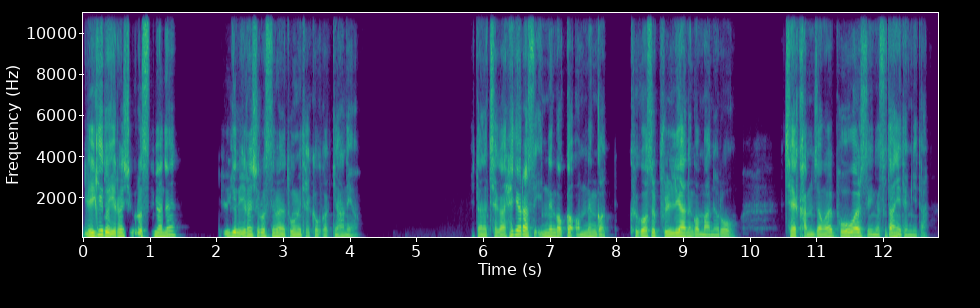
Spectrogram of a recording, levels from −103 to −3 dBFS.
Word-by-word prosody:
일기도 165 +8 +6
이런 140 +4 +4
식으로 140 -2 -1
쓰면은 160 +5 0 0.7
일기를 140 +2 +3
이런 145 +7 +2
식으로 160 -3 0
쓰면 145 -4 -1
도움이 120 0 -1
될 95 -2 -8
것 110 0 -7
같긴 95 +3 -7
하네요. 95 -10 -6 1.7
일단은 120 -2 -4
제가 110 +1 -1
해결할 190 - +4
수 170 - -5
있는 135 +9 -1
것과 130 -3 +1
없는 125 +5 -3
것 - - -4 0.3
그것을 135 +3 0
분리하는 135 +2 +3
것만으로 105 -2 -3 0.7
제 125 - +3
감정을 125 +5 0
보호할 160 +5 +3
수 130 - -7
있는 105 -1 -3
수단이 150 +1 0
됩니다. 90 -4 -9
130 Hz, 345 characters per minute, -23 LUFS, 115-150 Hz, 1.7 s, 일기도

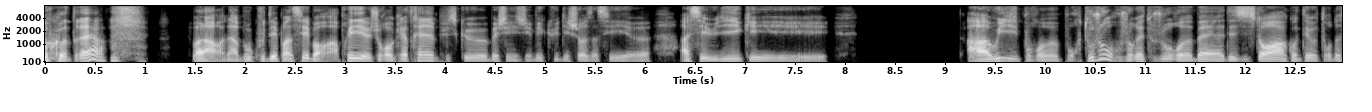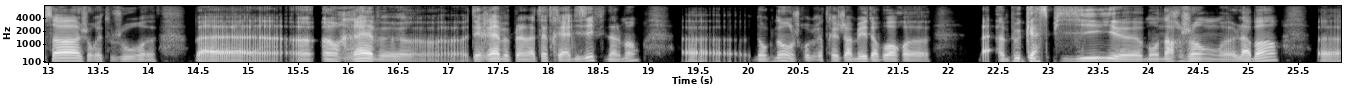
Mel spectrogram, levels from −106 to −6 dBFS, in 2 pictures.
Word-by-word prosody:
au - - +8
contraire. - - +3 0.9
Voilà, - - +5
on - - -5
a 95 - 0
beaucoup 115 +3 -7
dépensé. 115 +4 +2
Bon - - +2
après, 145 - 0
heu, 110 - +1
je 115 - 0
regrette 110 0 -2
rien 150 -1 +1
puisque, 105 -2 -6
beh 100 -1 -5
j'ai 95 - -1
j'ai 95 +1 -6
vécu 100 +1 -13
des 100 - -13
choses 100 -3 -1
assez, 95 +2 -4
heu, 90 - -9 0.3
assez 100 - +5
uniques 115 +4 -4
et 95 -1 -8 1.4
Ah 105 +1 +6
oui! 125 -2 -2
Pour, 100 0 -7
heu, 95 - -9
pour - - -14
toujours. 170 - -2
J'aurai 115 +1 -3
toujours, 115 -1 -4
heu, 100 - -3
beh 100 -1 0
des 110 -1 +2
histoires 105 0 +5
à - - +6
raconter 110 -1 -5
autour 105 - -8
de 105 - -6
ça, 140 +4 +7
j'aurai 110 -4 -6
toujours, 110 0 -8
heu, 95 - -10 0.4
beh, - - +2 0.9
un - - -2
un 110 0 +2
rêve, 120 +3 +5
heu 95 -1 -5 0.6
des 105 - +1
rêves 110 +1 +5
plein 105 - -1
la 100 - -1
tête 120 - -3
réalisés, 105 - +1
finalement. 105 +3 -6 0.5
Heu, - - -2 0.6
donc 105 +2 -5
non, 150 +1 0
je - - -7
regretterai 100 0 -6
jamais 115 +5 +1
d'avoir, 110 -2 0
heu, 90 -1 -4 0.5
bah, - - 0
un 110 - -1
peu 140 +6 -3
«gaspillé» 130 +1 +3
heu, 105 -1 0
mon 115 +3 -5
argent, 115 0 0
heu, - - -4
là-bas, 110 +11 +3 0.4
heu, - - -2
110 Hz, 175 wpm, -24 LUFS, 100-120 Hz, 1.4 s, au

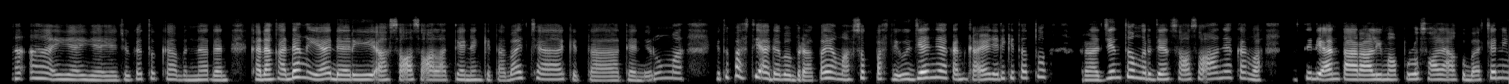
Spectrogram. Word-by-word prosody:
Mhm, 285 +1 -2
iya 230 -1 0
iya 210 -1 -2
iya 195 - -3
juga 205 +4 -4
tuh 270 - -6
Kak, 230 -1 -2
benar, 210 +1 -1
dan 200 0 +2 0.3
kadang-kadang 235 +7 +5
ya, 230 - +3 0.2
dari, 225 0 +2 0.2
eee, 210 - 0
soal-soal 220 -1 -1
latihan 215 +1 -3
yang 210 - -4
kita 195 -2 -8
baca, 285 +1 -2 0.3
kita 205 -2 -8 0.2
latihan 190 0 -4
di 190 - -6
rumah, 280 -1 -5 0.3
itu 295 +6 -5
pasti 350 -1 -1
ada 245 -3 +1
beberapa 200 0 -1
yang 275 - 0
masuk 280 +7 -3
pas 255 +1 -3
di - - -1
ujiannya 295 +6 +6
kan 230 - +3
Kak 215 - 0
ya. 225 - +3
Jadi 250 +4 -2
kita 300 +1 -3
tuh 345 - -3 0.4
rajin 205 +10 +1
tuh 345 - +4
ngerjain 245 -3 +1
soal-soalnya 255 +4 -2
kan. 285 - 0
Wah, 205 - -1 0.3
pasti 215 +6 -9
di - - +8
antara 230 -2 +4
50 230 +1 0
soal 230 -2 0
yang 225 - 0
aku 225 - -6
baca 210 +7 -5
nih, 295 - -6
230 Hz, 205 wpm, -22 LUFS, 215-275 Hz, 0.4 s, di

